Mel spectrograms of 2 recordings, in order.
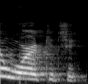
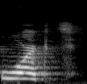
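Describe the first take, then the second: First: The ending is not a plain t sound. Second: The ending is a plain t sound. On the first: The speaker calls it wrong. "não vai ser worked" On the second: The speaker calls it right. "vai ser worked"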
